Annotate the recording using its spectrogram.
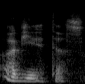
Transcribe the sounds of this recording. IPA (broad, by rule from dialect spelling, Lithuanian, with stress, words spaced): ɐˈʋʲiɛtʲɛs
